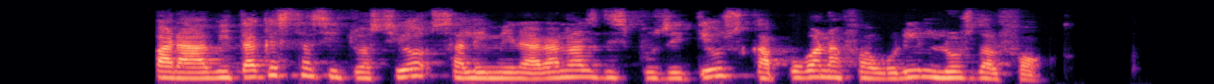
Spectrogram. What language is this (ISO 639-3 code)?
cat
